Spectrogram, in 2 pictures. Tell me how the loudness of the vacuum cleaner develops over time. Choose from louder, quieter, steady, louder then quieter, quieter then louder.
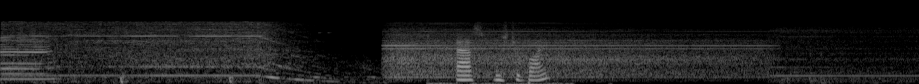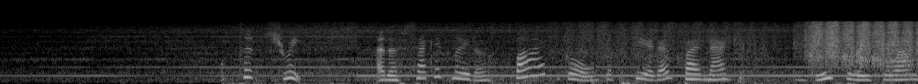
quieter then louder.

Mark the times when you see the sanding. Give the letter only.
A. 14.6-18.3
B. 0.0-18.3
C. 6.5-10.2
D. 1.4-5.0
A.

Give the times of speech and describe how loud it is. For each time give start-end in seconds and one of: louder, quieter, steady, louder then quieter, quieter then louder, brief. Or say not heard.
4.3-5.7 brief
11.4-18.3 steady.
